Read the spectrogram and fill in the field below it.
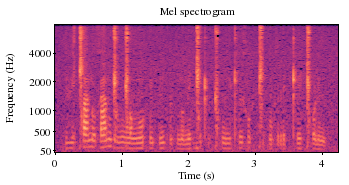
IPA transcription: vʲ a ǁ a n o x a n ɡ͡ǁ ɔ̃ ŋ͡ǁ ɔ ŋ õ h ĩ ɳ h ĩ pʼ ɐ̃ k n o n e ɡ͡ǁ ɨ ʈʰ u ǁʰ ũ ŋ i ʈʰ ɘ x ɔ̃ k ǁ ɨ k õ x r e k ʈʰ e ǁʰ o ɳ ĩ

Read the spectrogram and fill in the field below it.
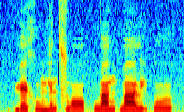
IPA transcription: p ɥ ɛ˥˧ x u˥˩ m j ɛ˩ n t͡s w ɔ˥ | w a˥˧ n p w ä˥˩ l ḭ˨˩ p o˥ ʊ̯

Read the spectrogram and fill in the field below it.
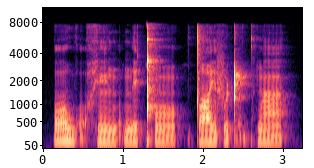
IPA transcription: ɔ w ɔ̰ h ẽ n ɔ̰ n e ǃʰ ɔ̃ | tˤ e f ʊ ʈ ɔ̰ kʷʰ ã

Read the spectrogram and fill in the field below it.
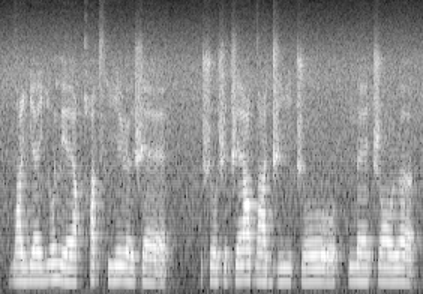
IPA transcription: dˤ o ʎ ɛː ʎ o lʲ ɛː qʰ ɔ t͡sʰ iː ɭ ɘː ʃ ɛː | ʃ oː ʃ ɐ t͡ʃ ɛː dˤ o d͡ʒ iː t͡ʃ oː | n ɛː t͡ʃ ɔː ɹ ɐ

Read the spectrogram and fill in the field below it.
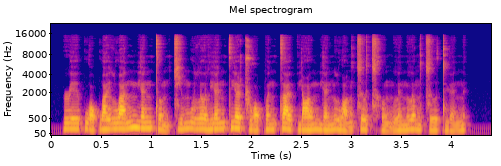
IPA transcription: ɻ e˧˥ ɪ̯ p w ɔ̰˨˩ p w a˦ ɪ̯ l w a˧˥ n m j ɛ˥ n t̪ ɤ̰˨˩ ŋ t͡ɕ i˧˥ m u˥˧ l ɤ˥˩ l j ɛ˥ n t̪ j ɛ˥˩ ʈ͡ʂ w ɔ̰˨˩ p ə˧˥ n t̪ a˥˩ ɪ̯ p j ɑ˧˥ ʊ̯ m j ɛ˧˥ n l w ɑ̰˨˩ ŋ t͡s ɹ̩˥˩ t͡sʰ ɤ̰˨˩ ŋ l ə˧˥ n l ɤ˥˩ ŋ t͡s ɹ̩˧˥ t̪ ɥ ɛ˧˥ n

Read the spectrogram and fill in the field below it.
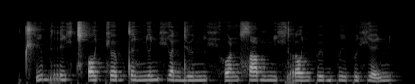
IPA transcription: t͡ʃʼ i b r i ç t͡sʼ ɔ c ø b t ə ɲ ə ɲ ç œ n d y ɲ y ç h o ɲ sˤ i b ɲ e ç r ɔ ɲ p y b p i p y ç e ɲ

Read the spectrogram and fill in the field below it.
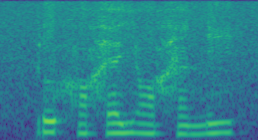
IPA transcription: ɾ u˧ h ɔ̃˨ h ɛ˧ j ɔ̃˨ h ɛ̃˨ n i˧

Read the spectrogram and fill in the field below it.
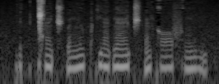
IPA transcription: ɾ ɪ k ǁ ɛ̃ t͡ʃʼ ɵ n ɯ p k j ɛ̃ ɗ ɛ̃ t͡ʃʼ ɛ̃ k ɔ f ɵ ŋ͡m i

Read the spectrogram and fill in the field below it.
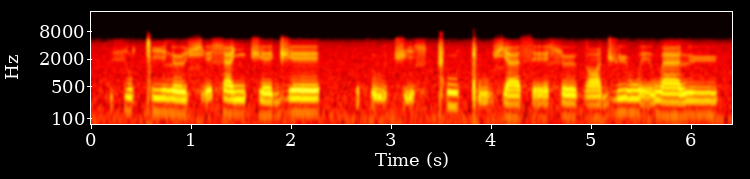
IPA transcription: ç u˨ ǀ i˨ l ø˨ ɕ ḛ˦ ɬ æ˨ ɲ t͡ʃ e˨ d͡ʒ e˧ | θ ṵ˦ t͡ʃ ḭ˦˨ ɬ ǁ u˦ ǃ ṵ˦ ɕ æ˨ s ḛ˧ ɬ ø˨ ɡ ɑ˨ d͡ʒ y˦ w ḛ˦ w æ˧ l y˧

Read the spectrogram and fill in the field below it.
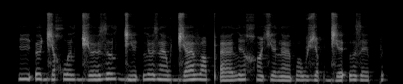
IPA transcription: i ʔ ø d͡ʑ e χ w ɯ l d͡ʑ ø z ɯ l d͡ʑ ĩ ʔ l ø z æ̃ w d͡ʑ æ v ɑ pʼ æ l i χ ɑ̃ ɕ e l æ̃ p o w ʑ ɑ p d͡ʑ e ʔ ɯ z e p

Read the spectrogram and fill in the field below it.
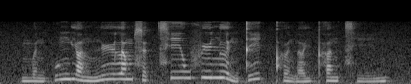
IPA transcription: m ɵ˨˩ n kʷ ɪ˥ ŋ j ɐ˨ n n̪ yː˥ l ɐ˥ m s ɵ˨˥ t̚ t͡sʰ iː˥ w f yː˥ n l ɪ˨˩ ŋ t̪ iː˥ k̚ pʰ ɵ˨˩ n ɐ˧ j pʰ ɐ˧ n t͡sʰ iː˨˧ m

